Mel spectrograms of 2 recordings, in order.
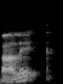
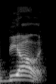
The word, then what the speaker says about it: Bialik: so amy farah fowler um mayhem i can't pronounce the second name balik yeah oh bialik yeah bialik mayhem bialik is actually a scientist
